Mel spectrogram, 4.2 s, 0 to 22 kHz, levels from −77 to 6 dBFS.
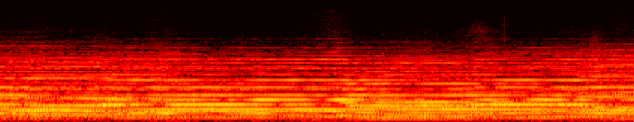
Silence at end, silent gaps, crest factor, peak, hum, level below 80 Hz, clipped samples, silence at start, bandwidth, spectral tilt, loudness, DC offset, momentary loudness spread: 0 s; none; 12 dB; -10 dBFS; none; -56 dBFS; under 0.1%; 0 s; 16 kHz; -6.5 dB/octave; -21 LUFS; under 0.1%; 1 LU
